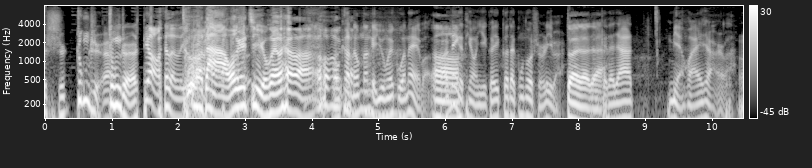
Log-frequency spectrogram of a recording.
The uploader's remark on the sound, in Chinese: 我们用 8 天的时间在内华达沙漠黑岩城完成本期火人节节目的录制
